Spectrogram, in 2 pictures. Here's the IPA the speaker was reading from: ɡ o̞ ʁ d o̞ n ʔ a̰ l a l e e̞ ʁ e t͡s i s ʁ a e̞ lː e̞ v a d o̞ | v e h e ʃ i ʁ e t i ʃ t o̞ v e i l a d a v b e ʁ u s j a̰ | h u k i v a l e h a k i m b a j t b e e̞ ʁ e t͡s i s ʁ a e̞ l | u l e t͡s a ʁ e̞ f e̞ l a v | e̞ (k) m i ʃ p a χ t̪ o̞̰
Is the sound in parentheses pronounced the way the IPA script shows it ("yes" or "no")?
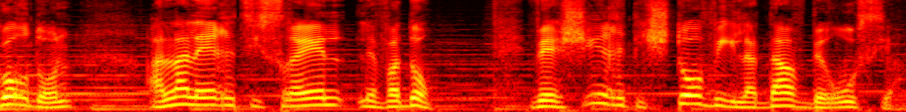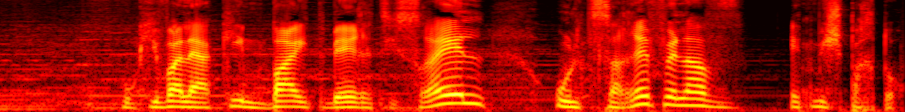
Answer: no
